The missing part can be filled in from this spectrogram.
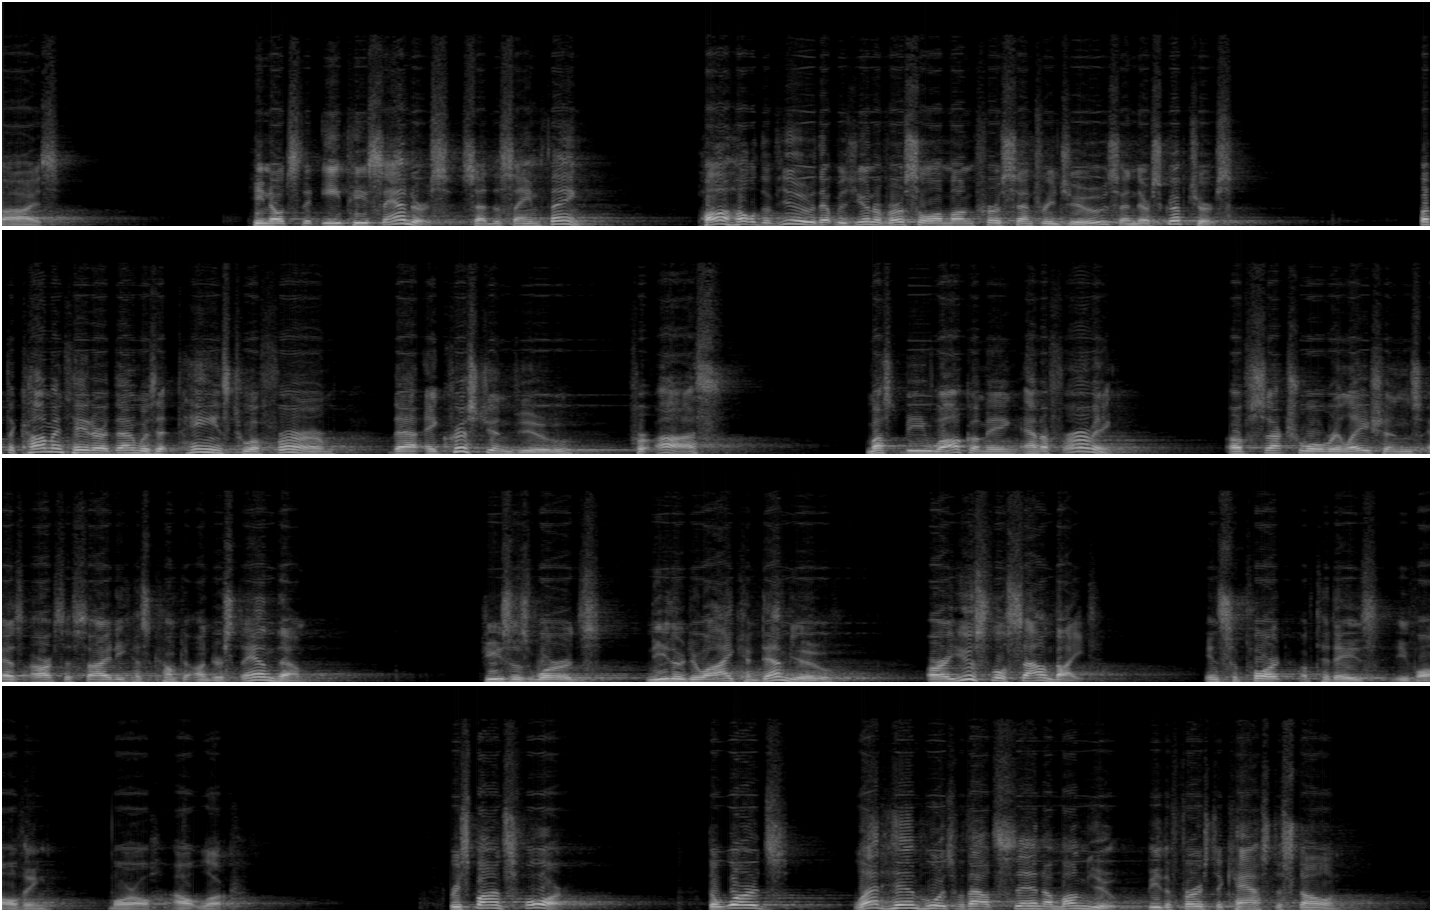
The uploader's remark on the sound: Which he preached in Hodges Chapel in spring 2022. For our annual Biblical Studies Lectures.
